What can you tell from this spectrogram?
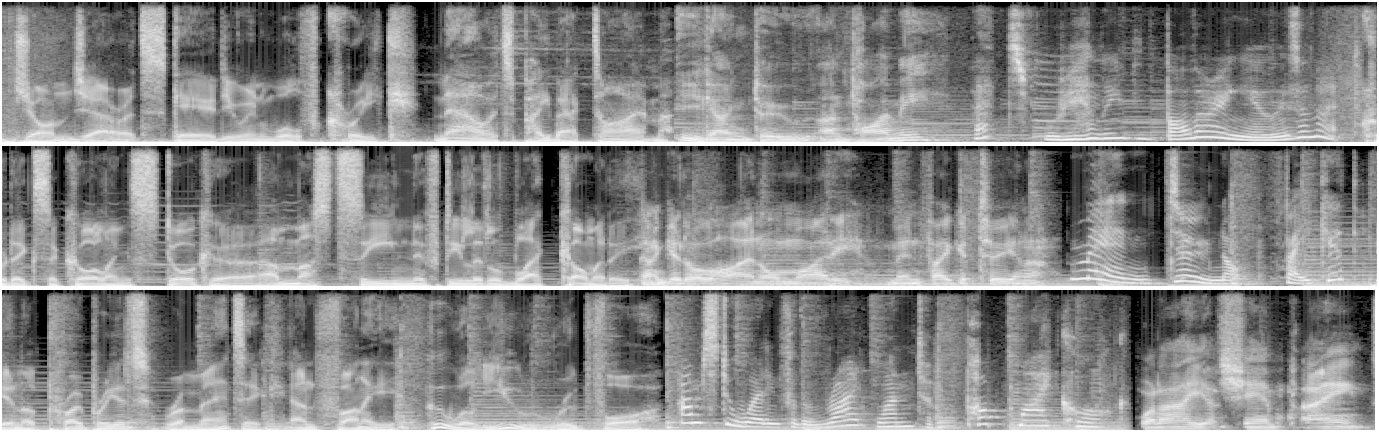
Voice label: english australian movie trailers

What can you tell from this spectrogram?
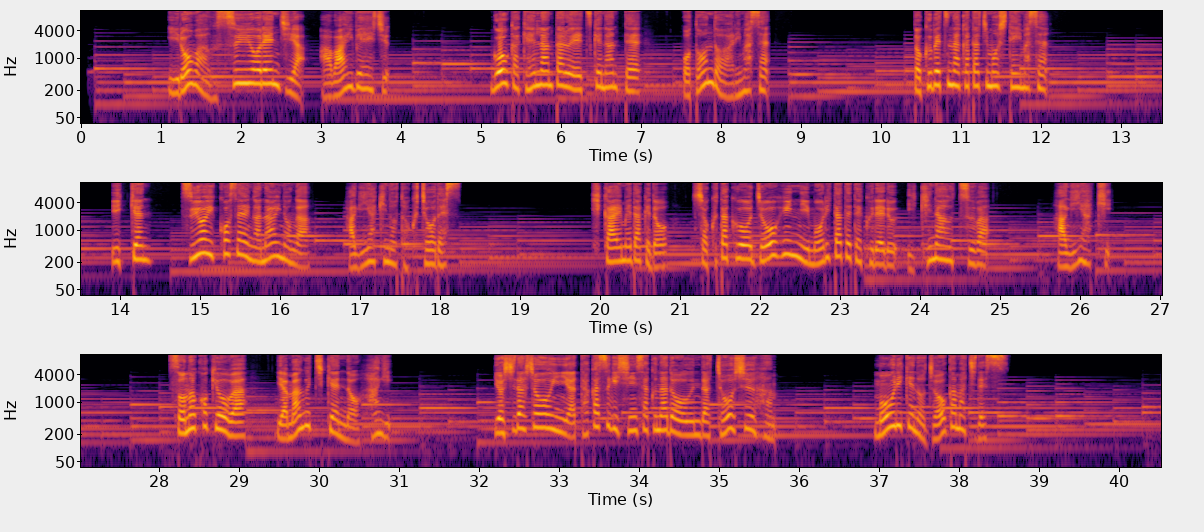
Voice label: japanese promos

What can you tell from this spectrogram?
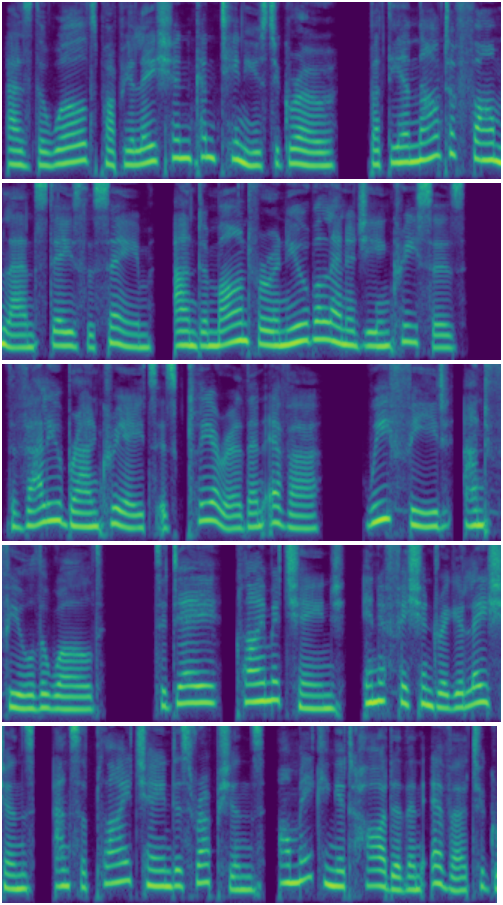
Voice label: english international narration; Synchronsprecher aus Südafrika

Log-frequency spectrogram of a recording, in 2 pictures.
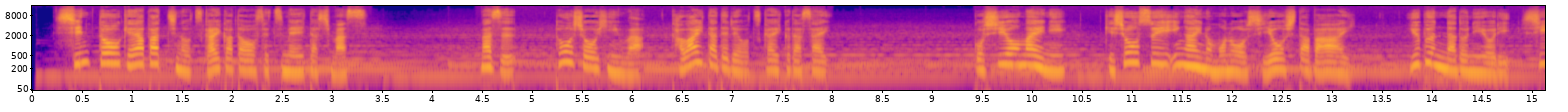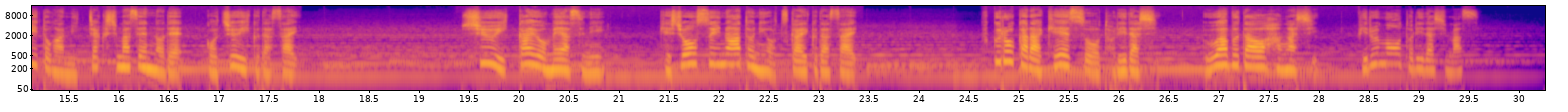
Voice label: japanese others

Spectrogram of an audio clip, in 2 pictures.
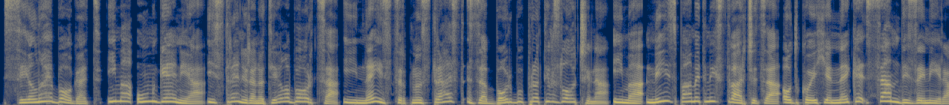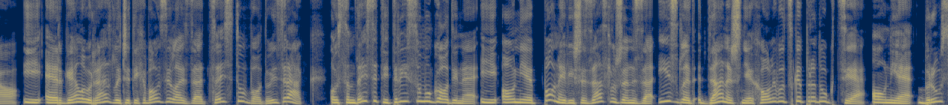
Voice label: croatian movie trailers

